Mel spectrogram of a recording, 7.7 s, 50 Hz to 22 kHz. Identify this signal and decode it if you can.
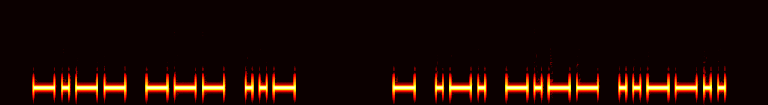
Morse code, heard as a keyed tone, about 17 wpm, 700 Hz. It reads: YOU TRY?
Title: 2x Word-Spacing - Sentences from Top 200 Words - 17wpm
